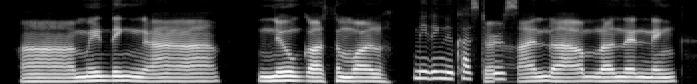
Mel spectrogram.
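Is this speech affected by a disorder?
Yes: ALS; onset in hands, spread to legs, upper body atrophy; about three years since diagnosis, walker, physio, speech therapy; slurred, worse with stress, fatigue; trouble S, P, H; throat clearing.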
